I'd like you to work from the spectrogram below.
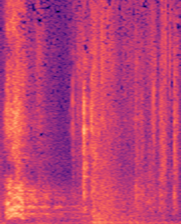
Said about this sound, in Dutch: een Mechelse herder, zoals je ze misschien ook van de politie kent, maar dan nog een tandje enger.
